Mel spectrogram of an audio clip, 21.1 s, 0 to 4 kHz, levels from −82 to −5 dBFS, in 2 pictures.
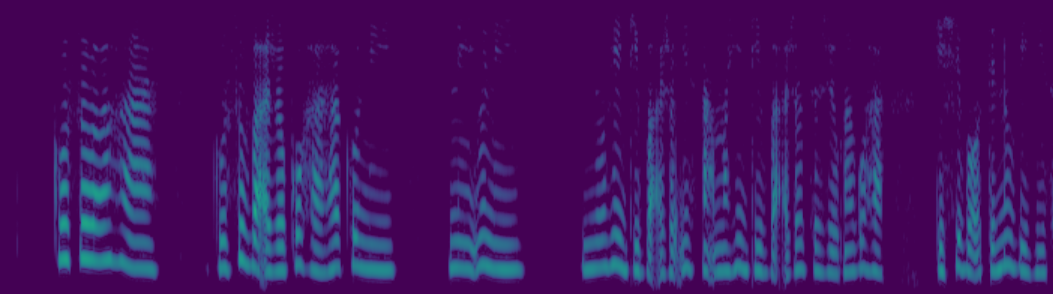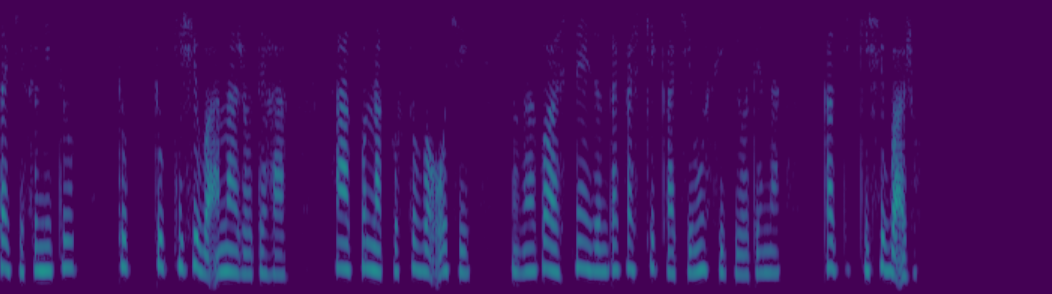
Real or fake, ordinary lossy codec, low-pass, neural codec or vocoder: real; none; 3.6 kHz; none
